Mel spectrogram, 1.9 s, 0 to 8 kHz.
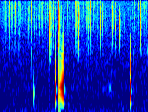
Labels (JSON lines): {"label": "biophony, knock croak", "recorder": "SoundTrap 300"}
